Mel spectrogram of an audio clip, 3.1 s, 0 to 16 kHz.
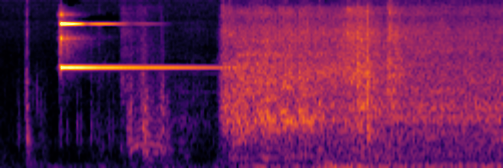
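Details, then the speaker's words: Rebuilt 3.0L TDV6 diesel in a Range Rover L405, first real start after a rebuild for a knocking engine with metal in the oil filter: brief crank, then it catches cleanly at once into a smooth, even idle with no knocking. "Wow. Sounds so nice. Oh my god. Wow. This is amazing."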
